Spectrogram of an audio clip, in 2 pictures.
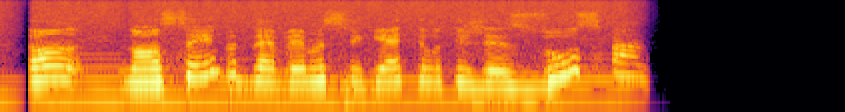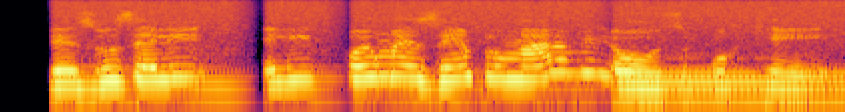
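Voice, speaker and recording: A woman giving an informal church sermon, halting with many fillers and restarts. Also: fairly high pitch, highs cut off. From Brazil. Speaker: church speaker.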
